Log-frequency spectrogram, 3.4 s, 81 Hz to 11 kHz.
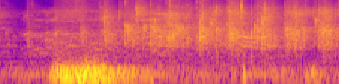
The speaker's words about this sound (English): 15 of you clap because you got some opinions about it.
